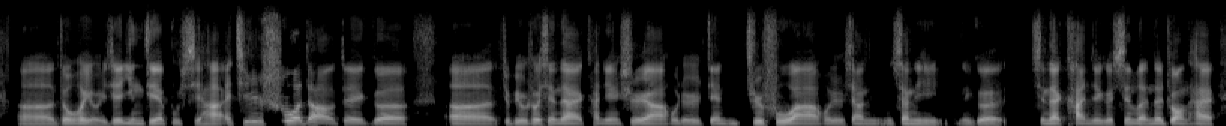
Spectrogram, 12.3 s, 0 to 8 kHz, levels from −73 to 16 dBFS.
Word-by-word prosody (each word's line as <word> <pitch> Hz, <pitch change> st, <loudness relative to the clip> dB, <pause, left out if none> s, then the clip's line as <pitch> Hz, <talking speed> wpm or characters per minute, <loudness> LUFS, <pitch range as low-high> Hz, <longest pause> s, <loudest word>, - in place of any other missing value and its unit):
呃， 85 Hz, -1 st, -2 dB
都 95 Hz, +4 st, 0 dB
会 100 Hz, -1 st, +4 dB
有 75 Hz, -, -3 dB
一 -, -, -6 dB
些 105 Hz, +1 st, +2 dB
应 110 Hz, -4 st, -4 dB
接 100 Hz, +1 st, +4 dB
不 105 Hz, +2 st, -11 dB
暇。 80 Hz, -2 st, +2 dB
哎， -, -, -2 dB
其 160 Hz, -, -2 dB
实 165 Hz, 0 st, -3 dB
说 185 Hz, +3 st, +1 dB
到 110 Hz, -, +1 dB
这 120 Hz, 0 st, -3 dB
个， 100 Hz, -3 st, 0 dB, 0.4 s
呃， 90 Hz, -3 st, +2 dB
就 115 Hz, -, -9 dB
比 95 Hz, -, -5 dB
如 95 Hz, -, -1 dB
说 110 Hz, +2 st, +2 dB
现 115 Hz, -1 st, -2 dB
在 105 Hz, -4 st, +4 dB
看 115 Hz, -2 st, -7 dB
电 110 Hz, 0 st, -3 dB
视 115 Hz, 0 st, -2 dB
啊， 90 Hz, -3 st, +4 dB
或 100 Hz, +1 st, -8 dB
者 85 Hz, -, -5 dB
是 90 Hz, +1 st, -4 dB
电 105 Hz, +3 st, -4 dB
子 95 Hz, 0 st, -13 dB
支 120 Hz, 0 st, 0 dB
付 120 Hz, -1 st, 0 dB
啊， 90 Hz, -2 st, +4 dB
或 100 Hz, -1 st, -8 dB
者 90 Hz, -2 st, -6 dB
像 95 Hz, 0 st, -3 dB
你 90 Hz, 0 st, -11 dB
像 95 Hz, +3 st, 0 dB
你 80 Hz, -4 st, -5 dB, 0.2 s
那 85 Hz, -1 st, -10 dB
个， 80 Hz, 0 st, 0 dB, 0.3 s
现 105 Hz, -, -5 dB
在 100 Hz, -1 st, +6 dB
看 100 Hz, +1 st, +2 dB
这 95 Hz, 0 st, -3 dB
个 90 Hz, 0 st, -2 dB
新 115 Hz, -1 st, -1 dB
闻 85 Hz, -, +1 dB
的 105 Hz, +1 st, +1 dB
状 95 Hz, 0 st, +3 dB
态， 100 Hz, +1 st, +2 dB
95 Hz, 265 characters per minute, -25 LUFS, 90-110 Hz, 0.4 s, 在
